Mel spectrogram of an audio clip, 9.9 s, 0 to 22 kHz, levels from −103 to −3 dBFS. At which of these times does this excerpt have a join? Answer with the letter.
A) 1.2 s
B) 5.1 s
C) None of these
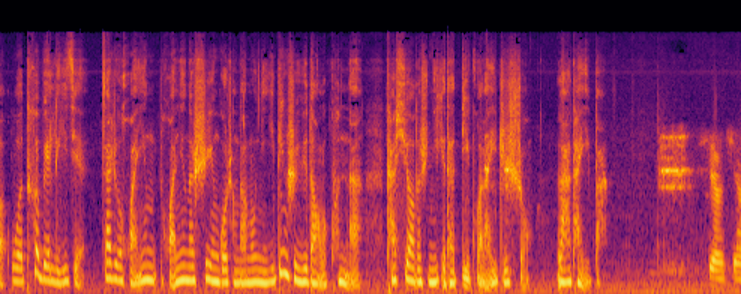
B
